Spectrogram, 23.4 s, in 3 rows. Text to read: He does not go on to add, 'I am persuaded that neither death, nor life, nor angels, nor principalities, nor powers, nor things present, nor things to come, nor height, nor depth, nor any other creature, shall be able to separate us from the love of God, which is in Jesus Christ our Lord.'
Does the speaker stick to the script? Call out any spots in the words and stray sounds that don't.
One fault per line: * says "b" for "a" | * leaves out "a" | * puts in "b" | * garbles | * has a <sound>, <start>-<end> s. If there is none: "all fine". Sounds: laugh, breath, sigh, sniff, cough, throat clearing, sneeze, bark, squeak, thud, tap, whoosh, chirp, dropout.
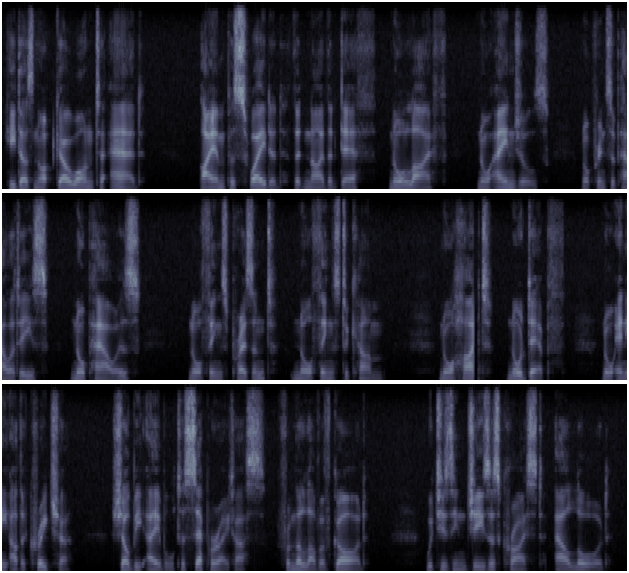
* has a dropout, 13.7-13.8 s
